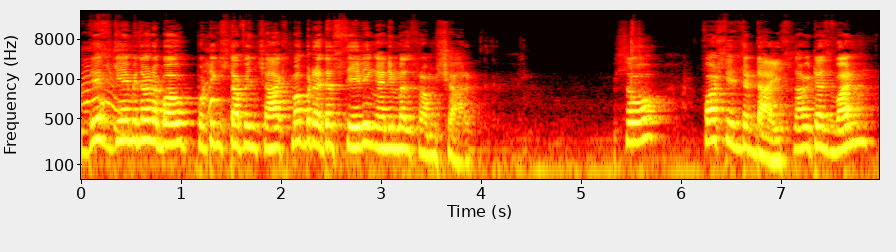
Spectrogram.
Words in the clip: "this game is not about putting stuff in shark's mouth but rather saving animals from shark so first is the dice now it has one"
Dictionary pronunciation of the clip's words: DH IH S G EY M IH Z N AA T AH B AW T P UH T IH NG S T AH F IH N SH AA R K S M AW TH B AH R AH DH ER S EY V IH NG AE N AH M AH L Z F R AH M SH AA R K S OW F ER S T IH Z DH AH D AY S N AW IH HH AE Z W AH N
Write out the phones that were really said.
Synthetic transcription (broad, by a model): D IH S G EY M IH Z N AA T AH B AW T P UH T IH NG S T AH F IH N SH AA R K S M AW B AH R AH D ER S EY V IH NG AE N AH M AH L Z F R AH M SH AA R K S OW F ER S T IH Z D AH D AY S N AW IH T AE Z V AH N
